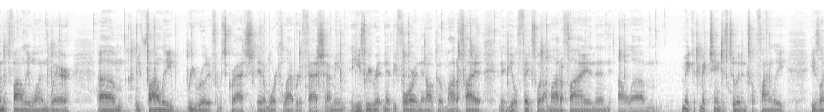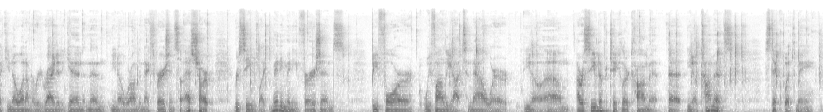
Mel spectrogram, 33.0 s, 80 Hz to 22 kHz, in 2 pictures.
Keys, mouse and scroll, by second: 0.0 g, 0.3 click, 0.7 middle click, 1.0 alt+z, 1.3 middle click, 2.6 KP_7, 3.7 g, 4.9 click, 5.3 middle click, 5.9 Tab, 6.3 2, 6.6 click, 7.2 ctrl+b, 7.8 click, 8.0 Tab, 8.3 middle click, 9.1 typing, 9.8 click, 10.4 shift+click, 10.8 q, 11.3 click, 11.7 middle click, 12.3 q, 13.0 click, 14.4 q, 14.5 q, 15.2 ctrl+click, 17.4 h, 17.7 scroll down 1, 17.9 middle click, 18.2-18.5 scroll up 1, 18.5 click, 18.9-19.8 scroll down 5, 19.3 shift+middle click, 19.8 middle click, 20.4 shift+middle click, 20.9 scroll down 1, 21.2 middle click, 21.6 shift+a, 22.5 click, 23.3 s, 24.7 click, 25.0 middle click, 25.5 alt+z, 26.0 KP_7, 26.8-27.1 scroll up 1, 27.1 g, 29.5 middle click, 29.9 Tab, 30.4 alt+z, 30.8 Tab, 31.1 ctrl+a, 31.8 click, 32.0 Tab, 32.3 2, 32.6 click.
